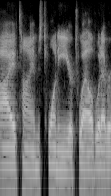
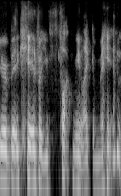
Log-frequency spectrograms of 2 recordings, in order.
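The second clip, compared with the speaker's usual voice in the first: high, voiced, leaned-close little stage whisper; 5 semitones higher than usual. Retelling a moment from the episode, imitating Nany half-whispering. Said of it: "didn't she give him a little whisper".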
